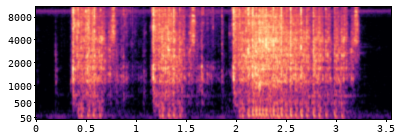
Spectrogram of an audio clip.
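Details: Tiller on choke during carburetor mixture-screw adjustment: three short, rough bursts that die away, the last running longer. It sputters and is just starting to catch.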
